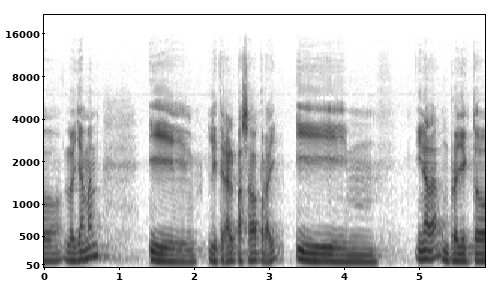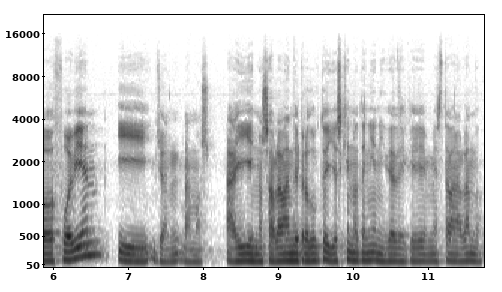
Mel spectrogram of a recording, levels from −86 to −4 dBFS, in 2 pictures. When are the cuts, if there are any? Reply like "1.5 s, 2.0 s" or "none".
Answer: 3.2 s, 6.7 s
